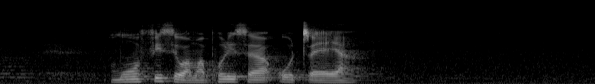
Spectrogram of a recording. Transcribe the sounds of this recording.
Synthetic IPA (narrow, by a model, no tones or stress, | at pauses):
muofisiwamapʰolisautʼɛːja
